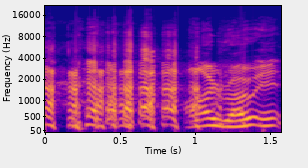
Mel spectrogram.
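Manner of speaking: laughing through the words. Real, not acted. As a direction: say it while laughing. Laughing admission during banter.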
